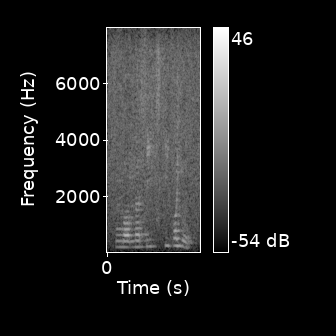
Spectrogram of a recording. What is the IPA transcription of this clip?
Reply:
ŋɔ˧n̪ʌ˦˨si˦ t͡sʰi˦bɔ˦jʊ˨

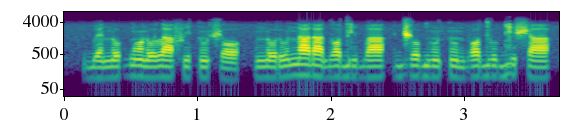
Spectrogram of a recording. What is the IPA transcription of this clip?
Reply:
bɛ˨no˨˦ ɡ͡bɔ̃˦˨ɾo˨˦la˧ fi˨tũ˨ʃɔ˨ | no˨ɾu˨˦na˦ ɾa˧dɔ˦di˧ba˦ | d͡ʒo˧ɡũ˨tũ˨bɔ˨˦ du˧ɡi˦ʃa˧

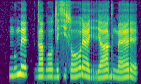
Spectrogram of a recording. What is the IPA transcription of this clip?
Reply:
mumɛ | ɡabɔːdɛ sʲʉsɔːɾæː rʲaːɡu mæːɾɛ

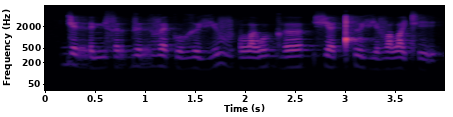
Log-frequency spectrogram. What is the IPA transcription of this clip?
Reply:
ɟerɾemʲəsər dɨr vɛku ɣɨvʲɨv | lˠɨwu ɡʱə | çɛ ǃʰɨvʲɛvə lˠecʰi

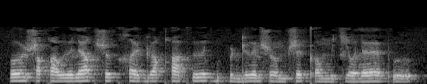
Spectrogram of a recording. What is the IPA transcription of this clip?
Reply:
oːʂœqowɯː lœːqʂuːkχɯːlɖuː qʰo kʰɯːlɡ͡buk͡poɳ ɖɯːlʂoːm ʂɯkʼɔmɯt͡ɕoːl œːpʼu

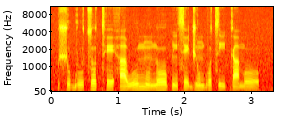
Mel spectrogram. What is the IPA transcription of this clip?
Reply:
ʃu˨ɡuː˨t͡so˦ tʰe˨ha˨ wu˦ mũ˨noː˦ pĩ˨se˨d͡ʒũ˦ bo˦t͡siː˨ ka˨moː˨

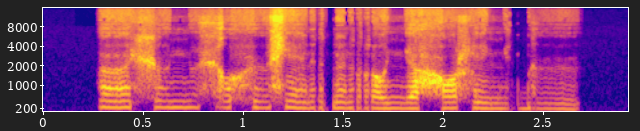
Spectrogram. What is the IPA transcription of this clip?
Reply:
ə̃ː ʃʉɲʉçoː hʉɕẽːrɗə̃ rɔɲa hɔɬẽːɲeɡ͡bʉː

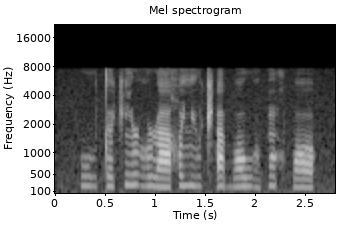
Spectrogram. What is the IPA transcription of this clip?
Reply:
wṳtət͡ʃĩ ɹɔ̤ɹa χylʲut͡ʃʼa bɔ wɔ̤ põxpɔ

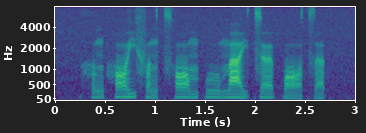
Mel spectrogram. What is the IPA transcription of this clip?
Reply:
hʊ˨ŋ hɔː˧jfɐ˨˩ŋ t͡sʰɔː˨m puː˨maː˨jt͡sœː˨ pɔː˨˩t͡sɐ˨k̚

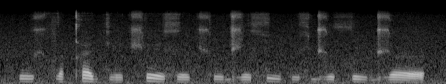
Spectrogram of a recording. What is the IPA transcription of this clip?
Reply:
uʃfi qʰikʲe t͡ʃʰexet͡ʃʰud͡ʒe xipixd͡ʒy θy d͡ʒœ

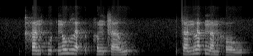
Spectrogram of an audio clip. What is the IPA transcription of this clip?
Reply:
kʰɐ˧nkʷɐ˧k̚n̪o˥w lɐ˧t̚ɐ˧p̚hʊ˧ŋt͡sɐ˨˥w | t̪ɐ˨˥nlɐ˥k̚ ŋɐ˧mho˨˩w

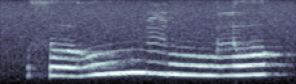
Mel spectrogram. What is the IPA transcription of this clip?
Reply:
θʊːɣuː ŋuː lʊ

